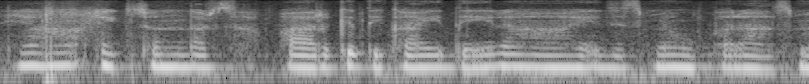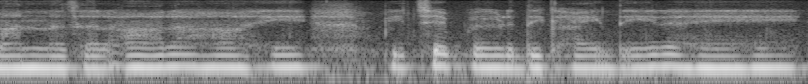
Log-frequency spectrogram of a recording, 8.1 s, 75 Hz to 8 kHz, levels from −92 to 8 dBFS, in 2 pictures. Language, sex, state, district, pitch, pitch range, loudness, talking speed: Hindi, female, Goa, North and South Goa, 185 Hz, 180-190 Hz, -18 LUFS, 165 wpm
